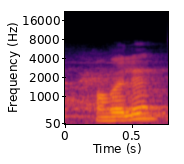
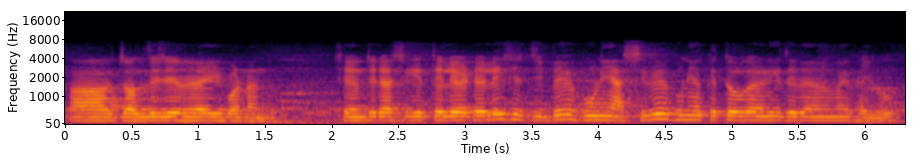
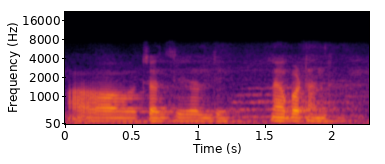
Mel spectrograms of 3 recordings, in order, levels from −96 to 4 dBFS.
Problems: constant background noise, continuous background conversations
